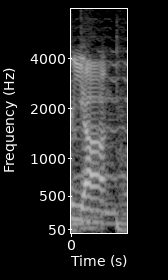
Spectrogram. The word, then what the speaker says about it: Yang: Do you pronounce him Yang or Young? Both. Because DS is Young, Yeah.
